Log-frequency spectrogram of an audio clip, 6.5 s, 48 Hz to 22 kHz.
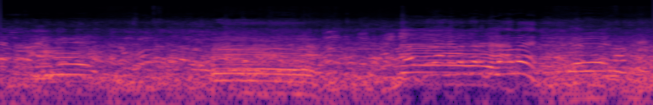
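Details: Sahiwal bull calves at a cattle market, with a Dhaka farmer buying on 20 February 2025, repeat four or five tonal moos, some rising then bending down, while people talk and bargain nearby.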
